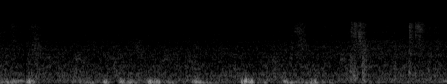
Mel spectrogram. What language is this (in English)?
Maithili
